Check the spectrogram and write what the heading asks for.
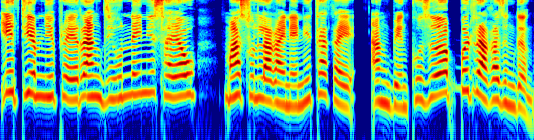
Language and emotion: Bodo, angry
